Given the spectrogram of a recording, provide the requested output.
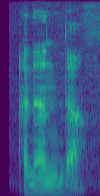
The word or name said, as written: Ananda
